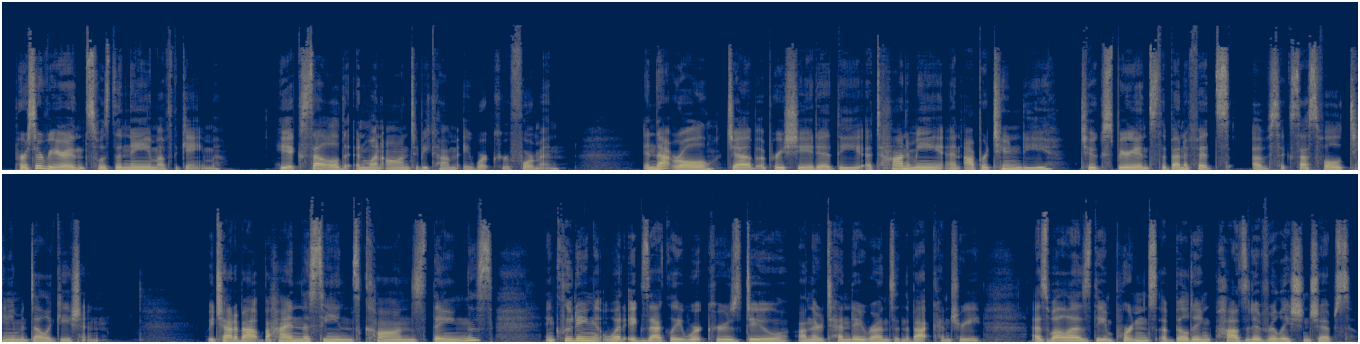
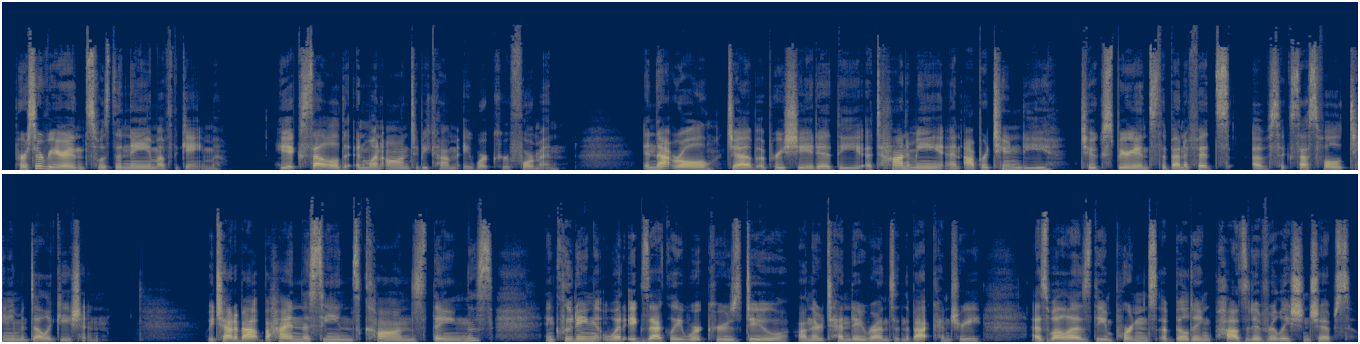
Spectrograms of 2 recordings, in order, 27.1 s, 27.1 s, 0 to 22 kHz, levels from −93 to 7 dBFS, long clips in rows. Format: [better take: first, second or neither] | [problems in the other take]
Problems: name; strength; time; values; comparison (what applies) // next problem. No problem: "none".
first | thin; very; fading below 700 Hz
